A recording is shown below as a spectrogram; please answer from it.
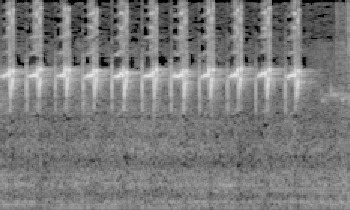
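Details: Rapid, steady run of about ten sharp buzzy notes from a plain prinia, each a brief rasping chip, evenly spaced and loud, ending in a short pause.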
